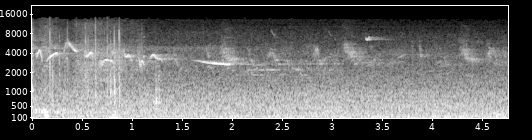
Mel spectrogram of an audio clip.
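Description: Faint chirps of small birds over quiet outdoor ambience, with the tail of background music dying away in the first second.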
